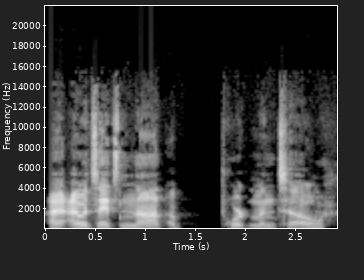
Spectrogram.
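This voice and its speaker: A man joins a podcast as a guest, chatting in a joking, informal style. His voice is on the high side, strikingly bright and crisply clear. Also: unhurried. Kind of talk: casual joking podcast chat.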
